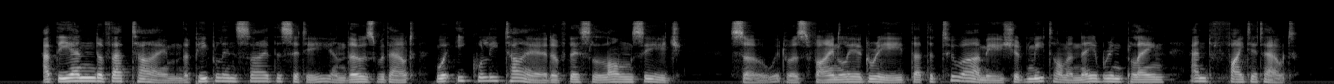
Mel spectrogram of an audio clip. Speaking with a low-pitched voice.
Yes: low, 120 Hz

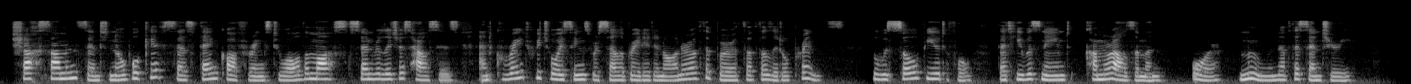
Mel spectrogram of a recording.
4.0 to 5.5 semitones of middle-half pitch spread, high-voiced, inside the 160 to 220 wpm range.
Yes: average, 4.4 semitones; high, 220 Hz; average, 180 wpm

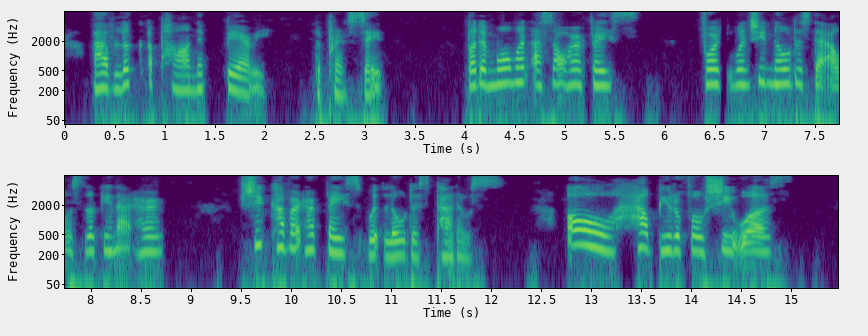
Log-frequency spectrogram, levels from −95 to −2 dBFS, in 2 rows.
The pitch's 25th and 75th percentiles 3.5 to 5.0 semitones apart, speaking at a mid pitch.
No: average, 4.0 semitones; high, 240 Hz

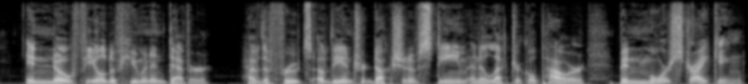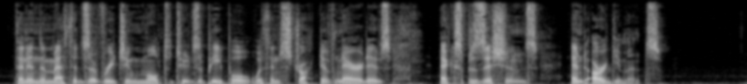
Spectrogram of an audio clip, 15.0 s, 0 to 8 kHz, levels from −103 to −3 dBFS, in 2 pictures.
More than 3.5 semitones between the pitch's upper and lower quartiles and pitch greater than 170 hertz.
No: average, 5.2 semitones; low, 110 Hz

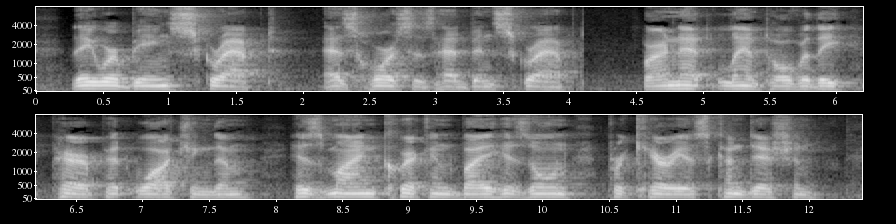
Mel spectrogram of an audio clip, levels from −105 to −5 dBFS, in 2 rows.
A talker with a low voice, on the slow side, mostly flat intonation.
Yes: low, 110 Hz; slow, 110 wpm; narrow, 1.5 semitones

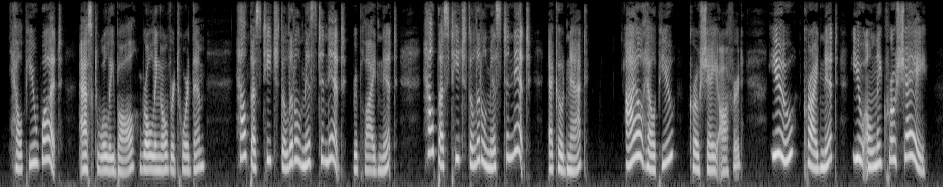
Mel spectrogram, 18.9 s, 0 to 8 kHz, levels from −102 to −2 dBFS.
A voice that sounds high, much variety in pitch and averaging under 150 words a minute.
Yes: high, 225 Hz; wide, 9.0 semitones; slow, 135 wpm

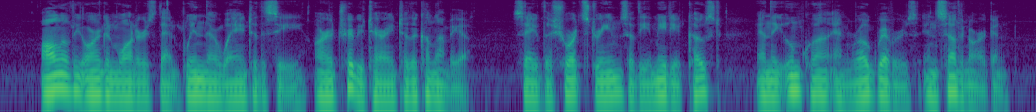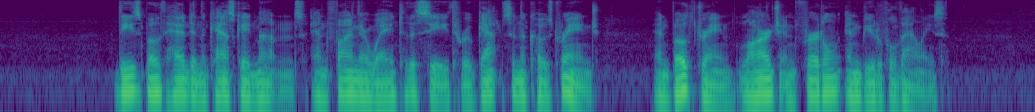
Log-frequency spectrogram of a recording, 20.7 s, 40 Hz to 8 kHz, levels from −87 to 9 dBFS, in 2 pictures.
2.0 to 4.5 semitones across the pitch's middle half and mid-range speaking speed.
Yes: average, 3.1 semitones; average, 185 wpm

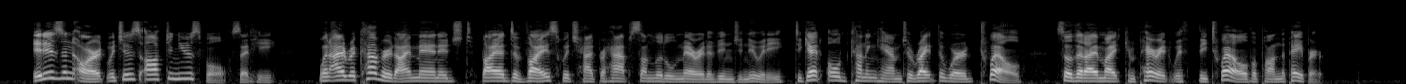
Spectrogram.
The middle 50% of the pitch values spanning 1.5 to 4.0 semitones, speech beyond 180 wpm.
No: average, 5.1 semitones; average, 200 wpm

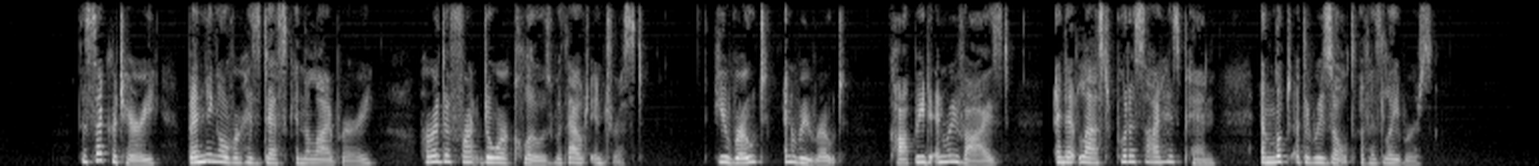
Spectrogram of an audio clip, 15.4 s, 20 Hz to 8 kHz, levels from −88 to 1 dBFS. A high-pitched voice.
Yes: high, 225 Hz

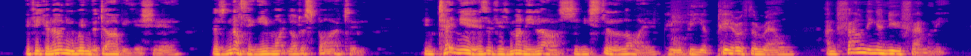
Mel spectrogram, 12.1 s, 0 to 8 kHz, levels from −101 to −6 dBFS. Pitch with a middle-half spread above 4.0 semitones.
No: average, 3.7 semitones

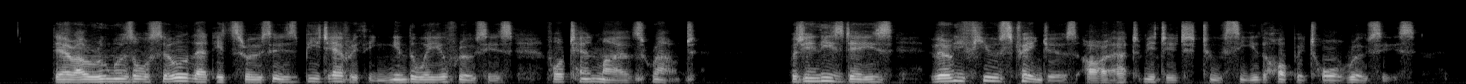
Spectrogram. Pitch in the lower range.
Yes: low, 120 Hz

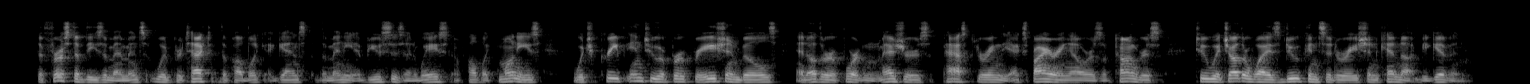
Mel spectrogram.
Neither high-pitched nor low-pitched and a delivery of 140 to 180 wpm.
No: low, 110 Hz; average, 170 wpm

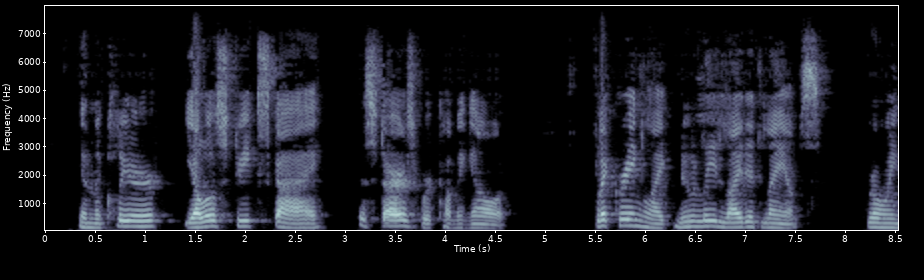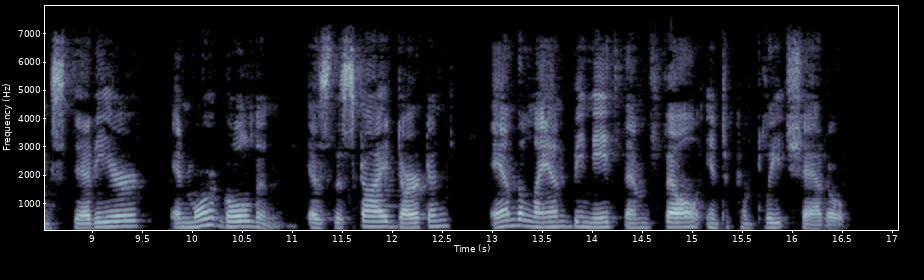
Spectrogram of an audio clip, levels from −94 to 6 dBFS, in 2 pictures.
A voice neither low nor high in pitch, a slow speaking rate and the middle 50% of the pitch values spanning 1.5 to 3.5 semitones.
No: medium, 170 Hz; slow, 120 wpm; average, 3.9 semitones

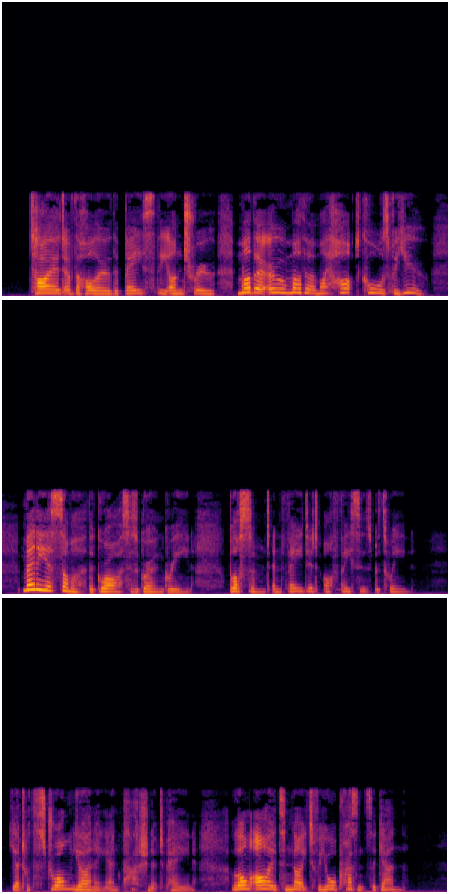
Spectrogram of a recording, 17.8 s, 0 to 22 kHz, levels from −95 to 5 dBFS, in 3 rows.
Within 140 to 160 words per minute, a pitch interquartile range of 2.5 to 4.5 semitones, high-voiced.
Yes: average, 150 wpm; average, 3.5 semitones; high, 240 Hz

